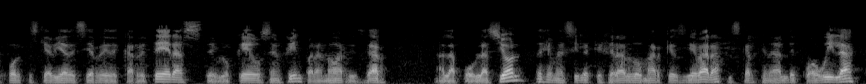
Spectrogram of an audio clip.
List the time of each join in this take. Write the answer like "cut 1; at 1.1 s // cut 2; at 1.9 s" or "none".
cut 1; at 3.0 s // cut 2; at 5.4 s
